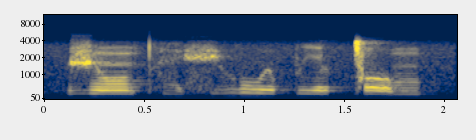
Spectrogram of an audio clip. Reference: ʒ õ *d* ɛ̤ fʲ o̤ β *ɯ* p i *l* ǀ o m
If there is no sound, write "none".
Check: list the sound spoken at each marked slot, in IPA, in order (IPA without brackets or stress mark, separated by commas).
t̪ʰ, ɯ, l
